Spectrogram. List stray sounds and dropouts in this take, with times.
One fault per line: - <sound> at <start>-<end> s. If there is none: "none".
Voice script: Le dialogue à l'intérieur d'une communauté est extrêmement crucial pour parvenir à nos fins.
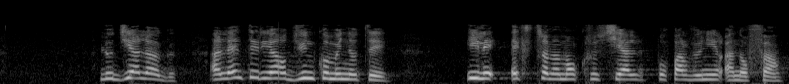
none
